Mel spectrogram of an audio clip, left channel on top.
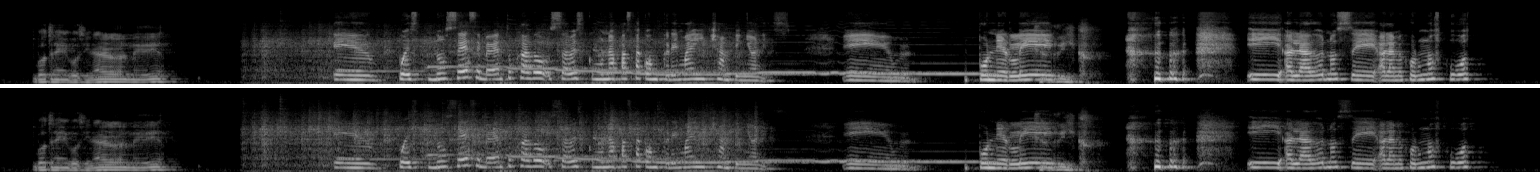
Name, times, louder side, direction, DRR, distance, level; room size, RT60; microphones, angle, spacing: voice 1, 0.3-1.7 8.8-9.2 10.3-11.0, left 1 dB, 15° left, 2.0 m, -33 dB
sound 1, 2.4-7.6, right 3 dB, 25° right, 3.5 m, -40 dB
voice 2, 3.3-7.8 8.2-9.2 9.8-10.6 11.3-14.7, left 4 dB, 70° left, 0.7 m, -25 dB
sound 2, 3.4-10.0, left 3 dB, 85° left, 1.3 m, -35 dB
29.0 x 13.0 x 3.6 m
head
